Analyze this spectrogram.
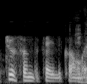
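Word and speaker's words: Feileacáin: So if people want to help out, by the way, they can go to felicon.ie. So now that's spelled F-E-I-L-E-A-C-A-I-N.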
